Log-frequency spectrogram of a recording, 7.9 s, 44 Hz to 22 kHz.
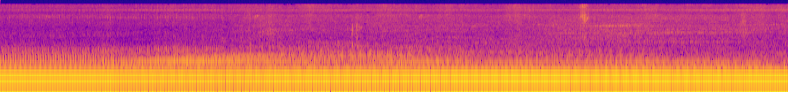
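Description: Infiniti G37 coupe's V6 engine idling steadily, a loud, even drone.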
